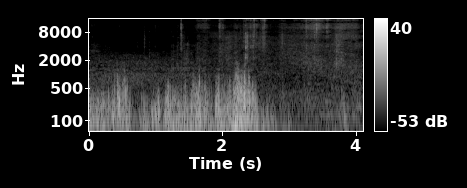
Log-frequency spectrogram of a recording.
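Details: Porsche Boxster hardly running: uneven, lumpy low thumping with irregular beats that stumbles and fades out; rough idle, owner suspects it is running on only 3 cylinders.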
